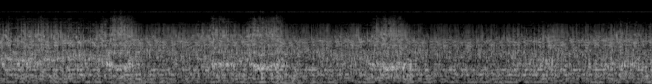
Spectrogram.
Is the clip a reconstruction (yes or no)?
yes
